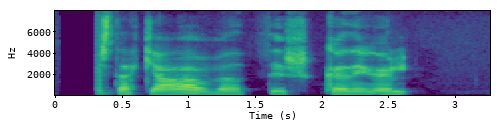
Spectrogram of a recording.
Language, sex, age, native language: Icelandic, female, 20-29, Icelandic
